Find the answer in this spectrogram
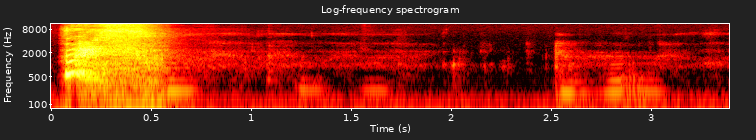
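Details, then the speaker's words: Woman who says she feels unwell: one sharp, explosive sneeze, then soft breathy sounds and a faint gasp; quick sneezes. "hey hmm well that is it for today i hope you enjoyed those little fast and quick sneezes"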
